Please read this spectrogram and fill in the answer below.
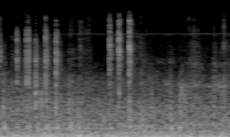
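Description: Light metallic clicks and taps of a hand tool and gloved hands working on the truck's battery terminals and cable connections, in two quick clusters: one at the start and one about a second in.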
